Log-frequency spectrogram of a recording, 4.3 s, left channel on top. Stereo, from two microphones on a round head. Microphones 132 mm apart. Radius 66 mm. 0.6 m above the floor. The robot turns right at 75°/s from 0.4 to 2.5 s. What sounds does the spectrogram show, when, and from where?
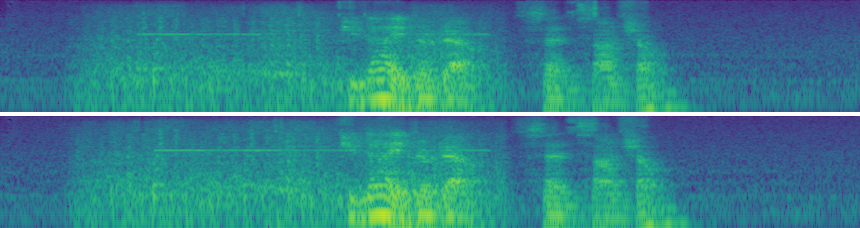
1.7 s a man speaking: 80° right, 0.9 m; by 3.4 s 20° right, 0.9 m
